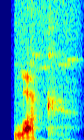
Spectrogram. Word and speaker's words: luck: Is there any pronunciation difference between luck and lock? Yes. Definitely is. Luck, lock, luck, lock. I guess it does sound somewhat similar.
